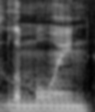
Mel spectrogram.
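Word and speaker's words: Lemoine: I'm saying Lemoyne. I think it's Lemoyne. – Yeah, that should be right.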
